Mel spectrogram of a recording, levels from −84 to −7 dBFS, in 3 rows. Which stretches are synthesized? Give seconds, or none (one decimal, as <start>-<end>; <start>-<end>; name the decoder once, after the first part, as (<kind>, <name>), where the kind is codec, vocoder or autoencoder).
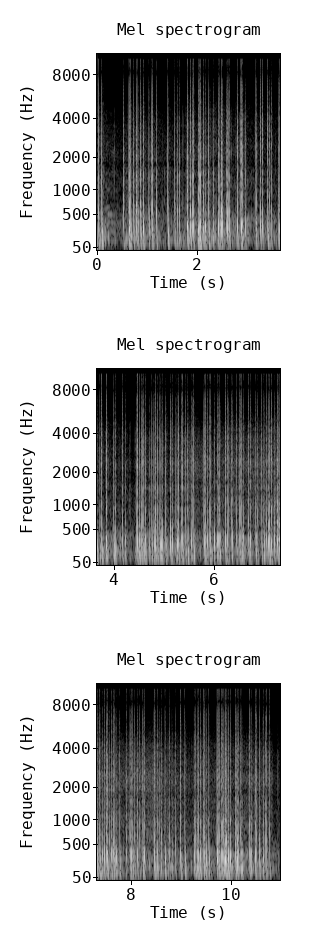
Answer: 1.6-2.2 (autoencoder, DAC-VAE); 4.3-5.8; 7.3-7.9; 10.4-11.0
